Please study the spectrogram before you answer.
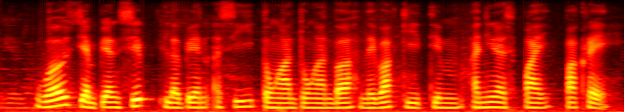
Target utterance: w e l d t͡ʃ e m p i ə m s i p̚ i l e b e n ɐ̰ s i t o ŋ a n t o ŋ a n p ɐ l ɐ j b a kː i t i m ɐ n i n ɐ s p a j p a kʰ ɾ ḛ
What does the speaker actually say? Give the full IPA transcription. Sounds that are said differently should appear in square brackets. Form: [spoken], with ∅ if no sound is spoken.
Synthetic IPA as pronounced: w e l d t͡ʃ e m p i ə [n] s i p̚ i l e b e n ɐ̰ s i t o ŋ a n t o ŋ a n [b] ɐ l ɐ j b a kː i t i m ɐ n i n ɐ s p a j p a kʰ ɾ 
